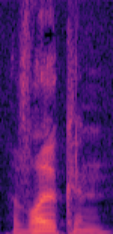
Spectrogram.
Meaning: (noun) plural of Wolke; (proper noun) a surname transferred from the given name
- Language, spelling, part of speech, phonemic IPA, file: German, Wolken, noun / proper noun, /ˈvɔlkən/, De-Wolken.ogg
